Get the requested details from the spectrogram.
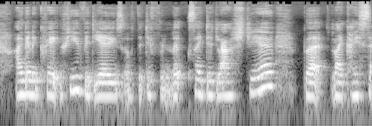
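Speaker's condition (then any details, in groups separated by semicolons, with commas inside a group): No condition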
